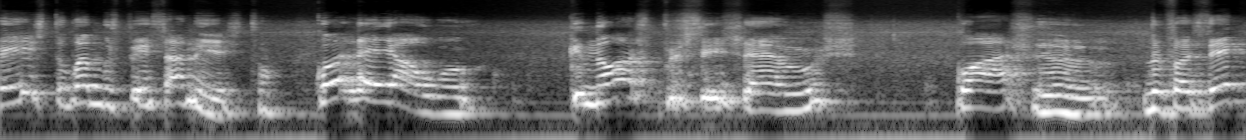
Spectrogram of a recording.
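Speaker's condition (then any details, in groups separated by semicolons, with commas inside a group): Cerebral palsy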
